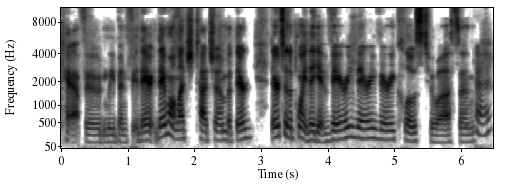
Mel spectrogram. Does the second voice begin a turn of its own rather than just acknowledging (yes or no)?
no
